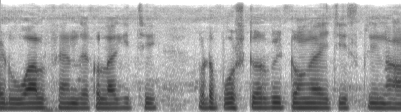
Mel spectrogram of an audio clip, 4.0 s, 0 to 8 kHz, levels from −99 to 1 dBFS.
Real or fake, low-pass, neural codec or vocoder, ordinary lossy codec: fake; 7.2 kHz; codec, 44.1 kHz, 7.8 kbps, DAC; none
